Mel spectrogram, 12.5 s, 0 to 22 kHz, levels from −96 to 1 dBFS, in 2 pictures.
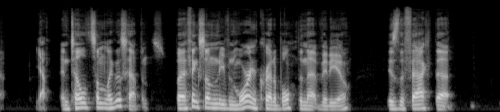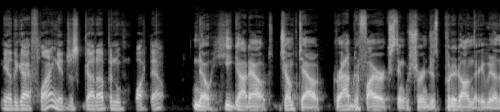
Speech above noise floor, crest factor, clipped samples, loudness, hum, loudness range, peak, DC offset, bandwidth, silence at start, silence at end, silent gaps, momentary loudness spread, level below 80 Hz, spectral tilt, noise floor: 39 dB; 20 dB; under 0.1%; -23 LUFS; none; 4 LU; -4 dBFS; under 0.1%; 16 kHz; 0 s; 0 s; none; 9 LU; -76 dBFS; -4.5 dB/octave; -61 dBFS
